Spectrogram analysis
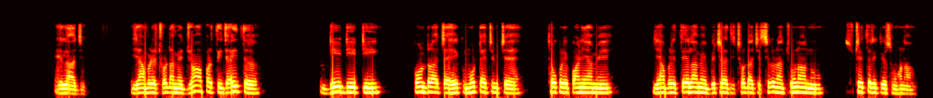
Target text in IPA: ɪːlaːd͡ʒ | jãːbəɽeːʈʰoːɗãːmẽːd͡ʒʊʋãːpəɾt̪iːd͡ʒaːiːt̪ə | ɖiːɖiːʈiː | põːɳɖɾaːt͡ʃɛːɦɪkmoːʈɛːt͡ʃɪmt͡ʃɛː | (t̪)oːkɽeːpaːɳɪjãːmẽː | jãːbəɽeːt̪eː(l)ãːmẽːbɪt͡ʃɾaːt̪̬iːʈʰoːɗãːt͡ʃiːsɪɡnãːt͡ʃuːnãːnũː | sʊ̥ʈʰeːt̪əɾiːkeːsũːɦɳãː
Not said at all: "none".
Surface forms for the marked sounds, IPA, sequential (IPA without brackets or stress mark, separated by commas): t̪ʰ, l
